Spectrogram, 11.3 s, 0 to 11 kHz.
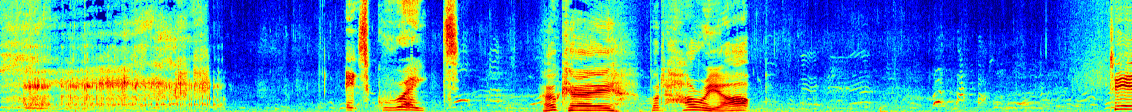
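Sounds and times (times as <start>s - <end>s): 
water splashing from a shower: 0.0s - 2.2s, 10.6s - 11.3s
speech: 3.4s - 4.7s, 5.4s - 7.6s
child's voice: 3.5s - 4.6s.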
